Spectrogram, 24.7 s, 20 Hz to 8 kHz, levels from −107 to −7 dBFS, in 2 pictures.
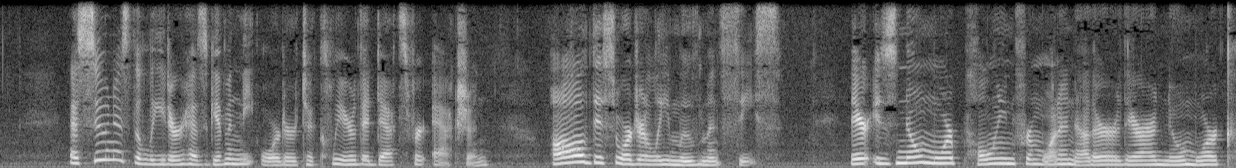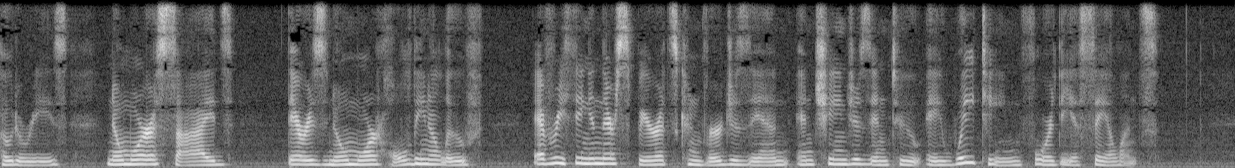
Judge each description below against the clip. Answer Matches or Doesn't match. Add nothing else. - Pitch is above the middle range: Matches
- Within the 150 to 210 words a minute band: Doesn't match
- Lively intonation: Doesn't match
